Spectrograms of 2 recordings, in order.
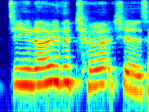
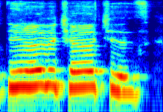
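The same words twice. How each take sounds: First: Said in the usual way. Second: Slow, drawn-out odd caller voice; lightly mocking the caller's strange voice; funny caller voice. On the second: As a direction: mimic the weird phone caller, slowed down. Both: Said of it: "he had this real funny voice".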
